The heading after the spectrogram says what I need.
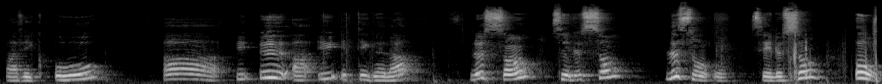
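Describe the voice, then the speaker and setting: Woman teacher, mellow and somewhat high voice, spells out sounds at a very slow pace. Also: lively intonation. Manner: spells letters one by one and repeats each sound. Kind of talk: slow syllable-by-syllable reading lesson.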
